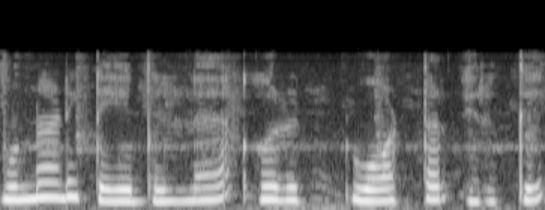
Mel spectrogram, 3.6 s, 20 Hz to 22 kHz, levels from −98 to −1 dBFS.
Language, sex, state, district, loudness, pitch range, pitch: Tamil, female, Tamil Nadu, Nilgiris, -15 LUFS, 215-245 Hz, 230 Hz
